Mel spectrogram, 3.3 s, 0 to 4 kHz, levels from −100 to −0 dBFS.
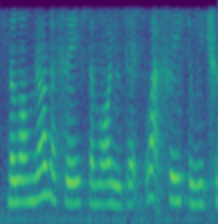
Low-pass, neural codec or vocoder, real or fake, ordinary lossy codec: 3.6 kHz; codec, 16 kHz, 0.5 kbps, FunCodec, trained on Chinese and English, 25 frames a second; fake; none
